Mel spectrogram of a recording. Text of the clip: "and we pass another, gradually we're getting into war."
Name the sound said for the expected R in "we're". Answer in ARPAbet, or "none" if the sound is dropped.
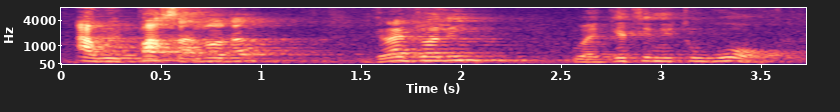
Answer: W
